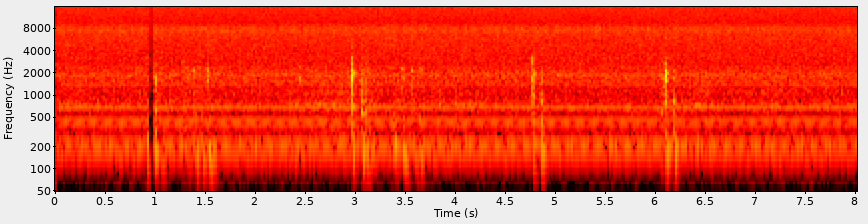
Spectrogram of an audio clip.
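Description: Steady electrical hum picked up by a poor-quality recording microphone, with a few faint short clicks spread through it.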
